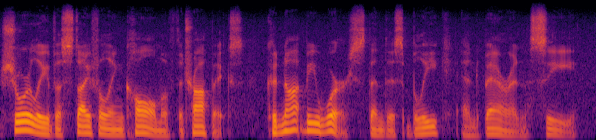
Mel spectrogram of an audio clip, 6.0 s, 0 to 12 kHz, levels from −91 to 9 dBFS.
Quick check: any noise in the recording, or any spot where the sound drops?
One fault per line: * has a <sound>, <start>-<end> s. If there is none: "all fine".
all fine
